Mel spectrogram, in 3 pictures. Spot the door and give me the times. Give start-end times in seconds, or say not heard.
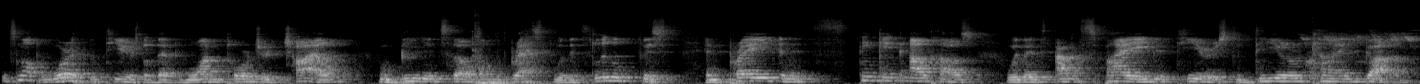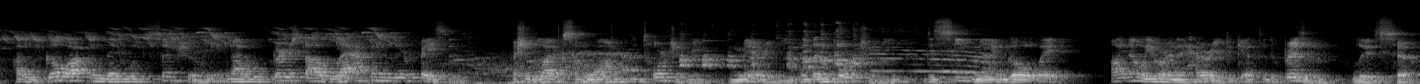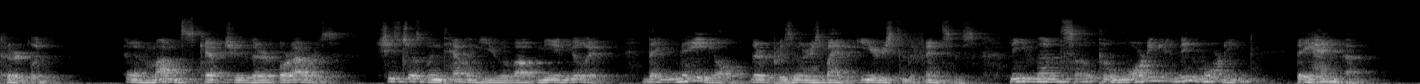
4.7-5.2.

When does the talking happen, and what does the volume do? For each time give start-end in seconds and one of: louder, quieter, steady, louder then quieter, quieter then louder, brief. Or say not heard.
0.0-42.5 steady.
